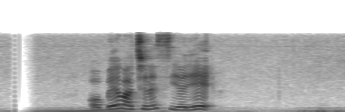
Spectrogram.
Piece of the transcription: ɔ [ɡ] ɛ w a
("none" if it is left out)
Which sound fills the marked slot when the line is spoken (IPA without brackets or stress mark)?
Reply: b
